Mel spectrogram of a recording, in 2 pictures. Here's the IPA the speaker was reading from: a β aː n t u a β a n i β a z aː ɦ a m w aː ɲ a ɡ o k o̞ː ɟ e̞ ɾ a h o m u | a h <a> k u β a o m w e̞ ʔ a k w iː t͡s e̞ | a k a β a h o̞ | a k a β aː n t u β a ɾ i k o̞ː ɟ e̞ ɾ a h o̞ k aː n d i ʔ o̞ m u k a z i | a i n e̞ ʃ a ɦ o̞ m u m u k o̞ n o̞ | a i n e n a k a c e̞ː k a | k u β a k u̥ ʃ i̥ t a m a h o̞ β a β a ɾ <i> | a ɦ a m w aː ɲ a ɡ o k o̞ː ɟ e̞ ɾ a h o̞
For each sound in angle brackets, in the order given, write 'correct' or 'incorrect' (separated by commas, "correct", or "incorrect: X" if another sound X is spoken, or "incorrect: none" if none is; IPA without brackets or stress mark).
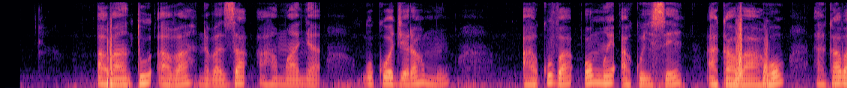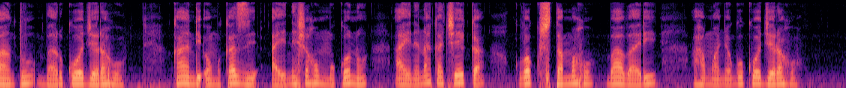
correct, correct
